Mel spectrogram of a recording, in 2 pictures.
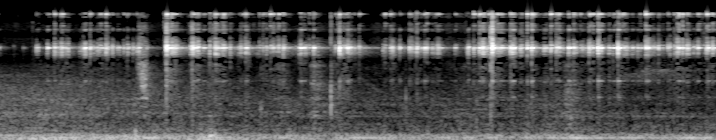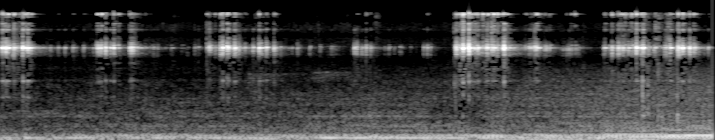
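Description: Small bell on a cat wand toy jingling in irregular bursts as kittens bat and bite at it, with a lull in the middle, plus a few light taps.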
